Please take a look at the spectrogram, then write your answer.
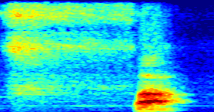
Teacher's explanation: the sound f which is voiceless fricative that's a fricative because the release of air is gradual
